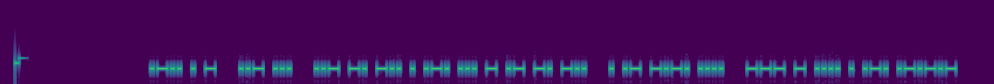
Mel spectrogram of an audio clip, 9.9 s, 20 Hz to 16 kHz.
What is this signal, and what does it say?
Morse code, heard as a keyed tone, about 34 wpm, 700 Hz. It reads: LET US UNDERSTAND EACH OTHER.
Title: Sentences from Top 1000 Words - Review Part 1 - 35wpm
